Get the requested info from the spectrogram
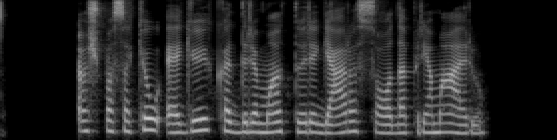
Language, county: Lithuanian, Šiauliai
